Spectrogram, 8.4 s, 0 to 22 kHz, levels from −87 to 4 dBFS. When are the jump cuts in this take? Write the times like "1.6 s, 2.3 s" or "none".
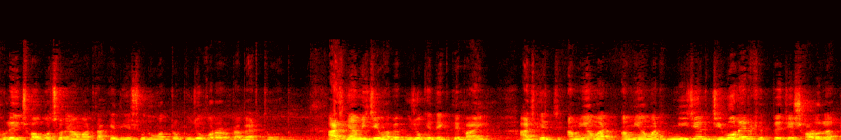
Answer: none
